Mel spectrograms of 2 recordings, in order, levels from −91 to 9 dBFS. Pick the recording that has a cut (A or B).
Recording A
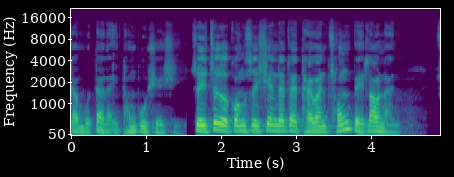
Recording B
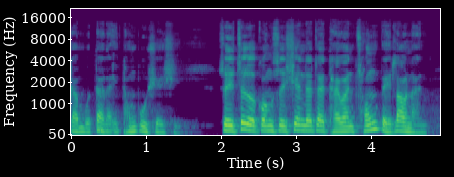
A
